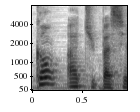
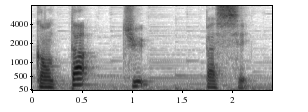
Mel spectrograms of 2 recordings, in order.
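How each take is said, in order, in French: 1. « Quand » se prononce sans liaison en t. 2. « Quand » se prononce avec une liaison en t. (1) "on ne fait pas la liaison uniquement dans le cas d'une question avec inversion" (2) "Et non"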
